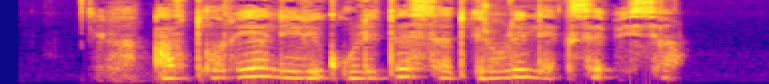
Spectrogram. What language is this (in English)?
Georgian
